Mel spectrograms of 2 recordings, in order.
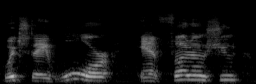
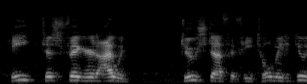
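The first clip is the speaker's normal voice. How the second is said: ordinary talk, nothing marked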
